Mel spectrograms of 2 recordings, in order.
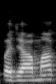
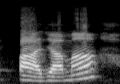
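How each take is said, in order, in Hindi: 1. पहला स्वर छोटा है। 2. पहला स्वर लंबा है। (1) "ऐसे ही पजामा का" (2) "शुद्ध है पाजामा"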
